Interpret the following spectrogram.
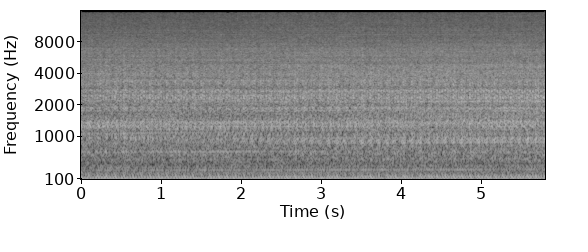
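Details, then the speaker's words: VP44 Cummins cold start at -25 in B.C., Canada: a deep, steady diesel rumble at raised idle with an uneven lope, EGTs about 600. Normal cold-start high idle running on three cylinders. "That's that three-cylinder high idle. We're sitting at just about 600 EGTs right now."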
